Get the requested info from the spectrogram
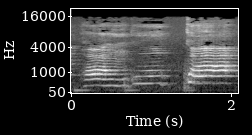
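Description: Woman singing a Korean sinminyo (new folk song) in the traditional vocal style, with wavering held notes and a new phrase starting about one and a half seconds in. She accompanies herself with a couple of low strokes on a buk barrel drum.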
